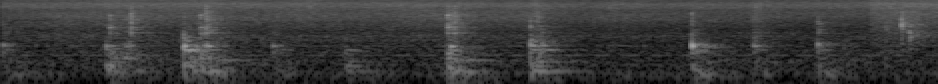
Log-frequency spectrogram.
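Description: Utensil stirring onion powder and salt into food in a pan, producing scattered soft scrapes and taps with a faint sizzle beneath, fairly quiet and close, no voices.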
